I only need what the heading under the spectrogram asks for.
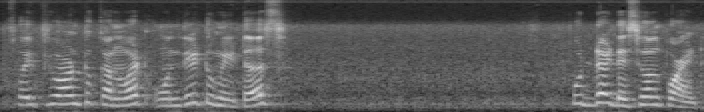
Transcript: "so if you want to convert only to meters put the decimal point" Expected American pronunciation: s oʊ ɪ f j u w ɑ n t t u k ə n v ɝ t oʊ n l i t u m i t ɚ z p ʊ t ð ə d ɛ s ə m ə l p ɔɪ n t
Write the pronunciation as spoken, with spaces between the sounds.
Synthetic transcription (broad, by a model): s oʊ ɪ f j u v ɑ n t t u k ə n v ɝ t oʊ n l i t u m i t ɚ s p ʊ t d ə d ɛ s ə ə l p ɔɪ n t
